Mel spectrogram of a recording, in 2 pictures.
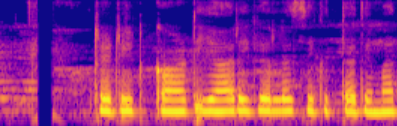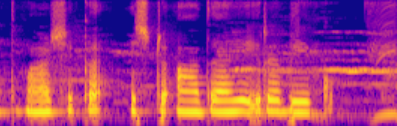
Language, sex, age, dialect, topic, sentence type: Kannada, female, 25-30, Coastal/Dakshin, banking, question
